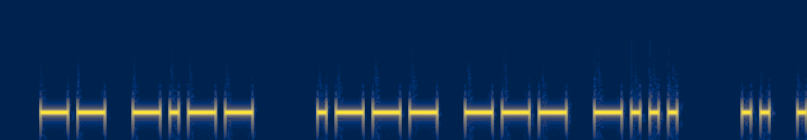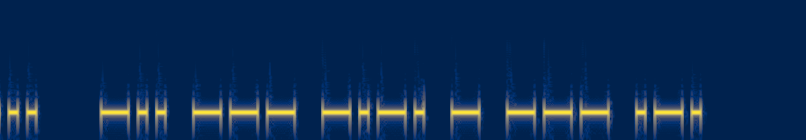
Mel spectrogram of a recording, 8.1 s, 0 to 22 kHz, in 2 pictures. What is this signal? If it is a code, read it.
Morse code, heard as a keyed tone, about 26 wpm, 700 Hz. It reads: MY JOB IS DOCTOR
